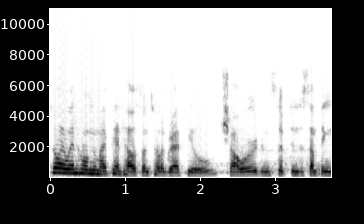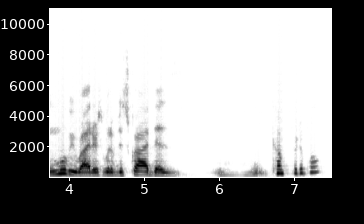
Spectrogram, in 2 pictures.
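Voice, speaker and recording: An actress playing a cool, wisecracking female private detective in 1940s radio style, brisk, dry and self-assured. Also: mid-range voice, close to an everyday voice. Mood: wry narrating. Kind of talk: 1940s radio acting, first-person detective narration. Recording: dull vintage radio recording, music underneath.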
